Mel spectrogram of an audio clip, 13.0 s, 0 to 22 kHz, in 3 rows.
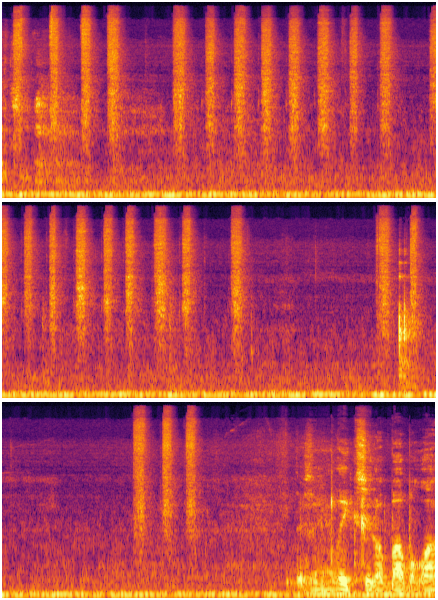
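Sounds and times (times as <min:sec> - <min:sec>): spray bottle squirting: 0:00.0 - 0:06.8, 0:08.1 - 0:08.6, 0:10.0 - 0:10.7.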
